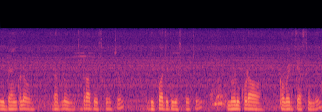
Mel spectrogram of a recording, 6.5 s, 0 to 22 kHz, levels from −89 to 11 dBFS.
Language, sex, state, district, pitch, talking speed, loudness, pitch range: Telugu, male, Andhra Pradesh, Srikakulam, 125 Hz, 110 wpm, -19 LUFS, 120-130 Hz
